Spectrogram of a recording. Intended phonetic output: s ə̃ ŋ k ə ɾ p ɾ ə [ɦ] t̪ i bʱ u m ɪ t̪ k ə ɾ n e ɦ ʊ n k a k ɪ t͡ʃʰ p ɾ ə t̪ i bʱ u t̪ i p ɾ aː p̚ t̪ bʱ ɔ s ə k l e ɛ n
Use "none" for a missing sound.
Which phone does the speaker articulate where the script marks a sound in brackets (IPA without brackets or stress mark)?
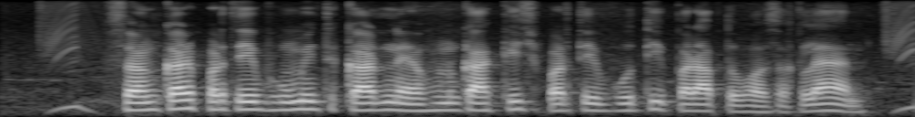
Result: none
